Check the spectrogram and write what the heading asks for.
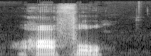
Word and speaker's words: offal: So the innards, in another word, and it's spelled OFFAL, awful. So, and ironically, sounds the same as the other awful, AWFUL.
